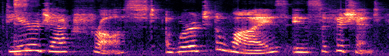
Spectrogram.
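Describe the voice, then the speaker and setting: A bold female private detective from an old-time radio mystery, played by a woman, pitched high and very animated. She sounds breezy and wry, teasing as she goes. There is clear noise behind her. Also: slow pace, exaggerated voice, poor audio. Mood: wry, curious.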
